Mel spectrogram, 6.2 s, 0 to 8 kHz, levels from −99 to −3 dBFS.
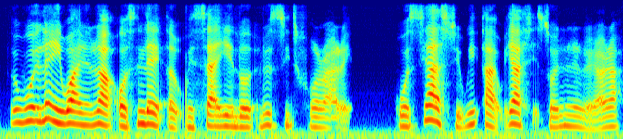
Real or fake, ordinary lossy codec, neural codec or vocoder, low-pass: fake; none; autoencoder, 22.05 kHz, a latent of 192 numbers a frame, VITS, trained on many speakers; 7.2 kHz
